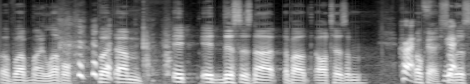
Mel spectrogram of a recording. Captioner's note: laughing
